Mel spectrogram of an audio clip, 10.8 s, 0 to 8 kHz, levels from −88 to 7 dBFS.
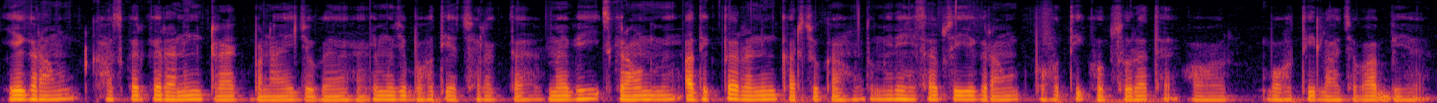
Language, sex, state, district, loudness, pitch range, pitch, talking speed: Hindi, male, Jharkhand, Sahebganj, -21 LUFS, 105-120 Hz, 115 Hz, 230 wpm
